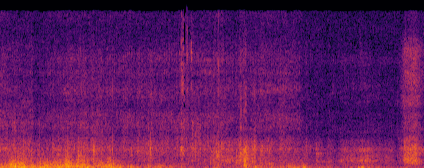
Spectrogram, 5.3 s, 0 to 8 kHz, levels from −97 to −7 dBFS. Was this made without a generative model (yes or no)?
yes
